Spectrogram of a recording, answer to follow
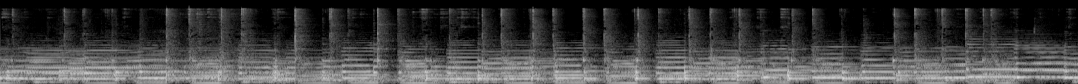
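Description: Instrumental improvisation by keyboard, banjo and bass: quick plucked banjo notes over a bass line of about two low notes a second.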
